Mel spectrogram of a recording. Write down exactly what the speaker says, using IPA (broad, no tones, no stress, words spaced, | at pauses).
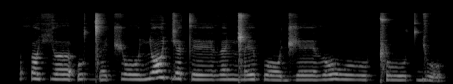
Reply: θɒçəːʔu ɡ͡ǀɛt͡ʃoːɲɒɟɛ teːðɛŋ͡ǁepoː d͡ʒeːðowuː ǁuːtɟu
